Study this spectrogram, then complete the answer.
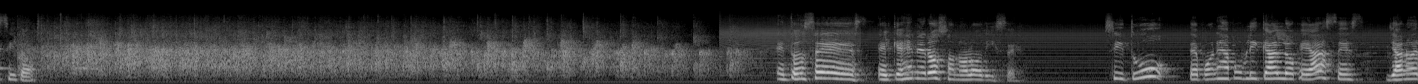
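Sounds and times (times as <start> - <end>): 
speech: 0.0 - 0.6, 7.8 - 10.3, 11.1 - 14.1
audience applause: 0.0 - 7.5.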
